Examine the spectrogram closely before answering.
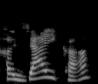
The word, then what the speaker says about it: хозяйка: For the alternative to owner or proprietor, which is would be хозяйка. That's хозяйка, хозяйка.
